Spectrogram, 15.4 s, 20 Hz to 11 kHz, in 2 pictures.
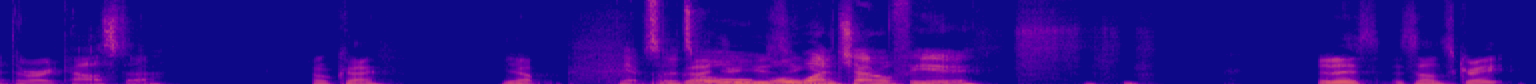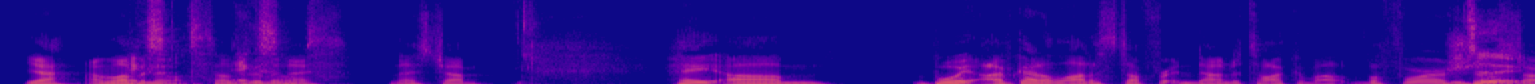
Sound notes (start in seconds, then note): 5.6 laughs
